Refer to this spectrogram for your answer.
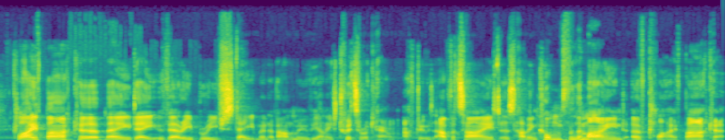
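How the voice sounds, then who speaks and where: Over music in the background, a man races along at a very fast pace with lively intonation and hardly any pauses. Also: medium pitch for a man. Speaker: video essay host. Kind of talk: scripted narration. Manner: animated.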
